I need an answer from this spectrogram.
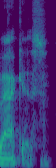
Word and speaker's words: Ikard: Young, and then Gabe Ikard. Which is spelled like it almost looks like jackass. It's not Yes, it is. It's Ikard, which is a weird weird way to pronounce it.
